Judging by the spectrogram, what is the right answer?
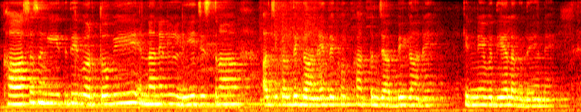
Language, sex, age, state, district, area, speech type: Punjabi, female, 30-45, Punjab, Jalandhar, urban, spontaneous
